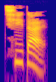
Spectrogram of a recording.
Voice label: "期待" qi dai, chinese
